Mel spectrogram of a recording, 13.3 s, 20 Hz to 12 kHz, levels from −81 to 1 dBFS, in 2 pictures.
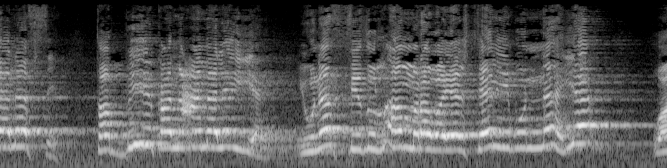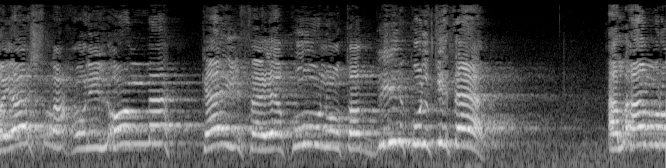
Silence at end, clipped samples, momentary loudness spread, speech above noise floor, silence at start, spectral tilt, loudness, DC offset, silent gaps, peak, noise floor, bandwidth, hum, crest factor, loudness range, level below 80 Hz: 0 s; under 0.1%; 11 LU; 27 dB; 0 s; -2.5 dB/octave; -14 LUFS; under 0.1%; none; 0 dBFS; -42 dBFS; 11.5 kHz; none; 14 dB; 2 LU; -52 dBFS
